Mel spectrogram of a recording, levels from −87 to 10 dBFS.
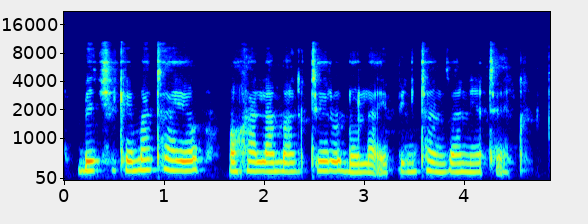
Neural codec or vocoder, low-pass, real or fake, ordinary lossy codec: vocoder, 22.05 kHz, 80 mel bands, HiFi-GAN; none; fake; none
